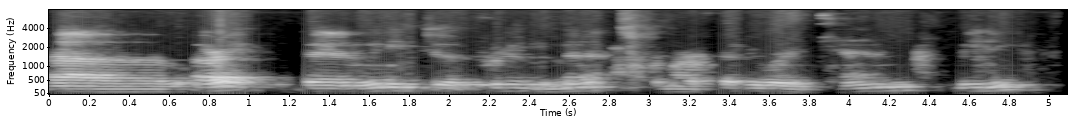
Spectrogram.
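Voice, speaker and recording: Distant and echoey, this is a man with a low voice running a public meeting. He talks in a procedural, loosely formal way, and the sound is slightly muffled. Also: normal speed. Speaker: meeting chair. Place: indoor public meeting room.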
